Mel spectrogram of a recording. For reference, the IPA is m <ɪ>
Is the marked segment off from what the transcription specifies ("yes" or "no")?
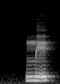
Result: no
